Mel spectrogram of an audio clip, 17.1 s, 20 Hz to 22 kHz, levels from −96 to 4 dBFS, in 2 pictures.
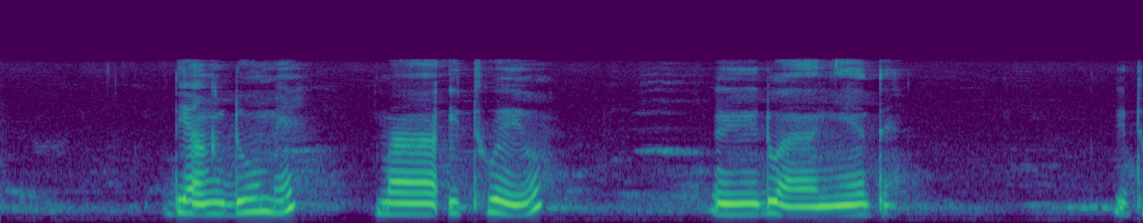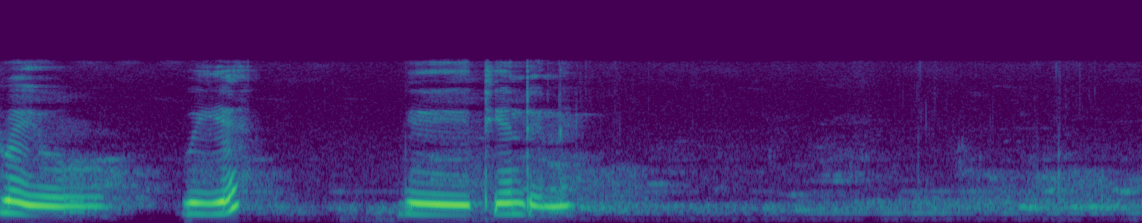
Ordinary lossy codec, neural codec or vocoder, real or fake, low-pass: none; none; real; 7.2 kHz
